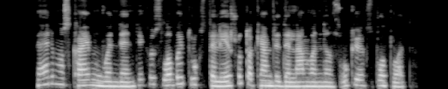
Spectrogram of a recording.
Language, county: Lithuanian, Alytus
